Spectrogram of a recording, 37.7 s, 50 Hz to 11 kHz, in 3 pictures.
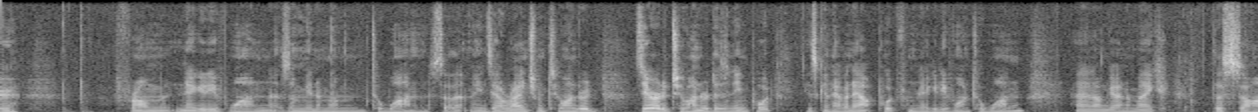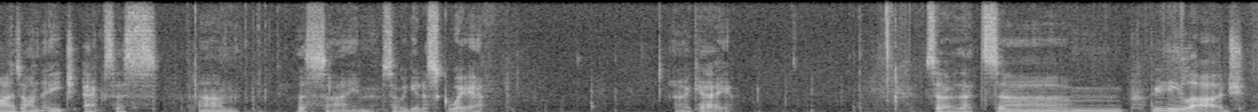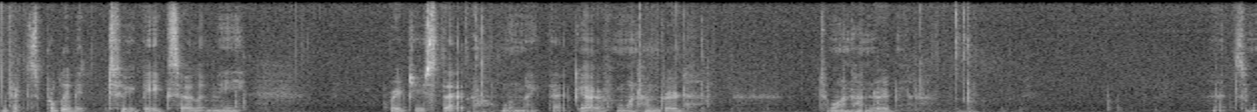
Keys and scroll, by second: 29.8 BackSpace, 31.9 BackSpace, 34.7 BackSpace.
